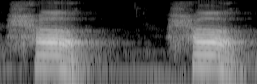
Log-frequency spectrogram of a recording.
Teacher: اس کو آپ نے پڑھنا ہے سانس کی نالی کے درمیانی حصے سے، جو آپ کا حلق ہے، جو آپ کے منہ اور سینے کے درمیان والا حصہ ہے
